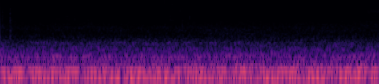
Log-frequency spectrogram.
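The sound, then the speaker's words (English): Steady low road rumble from inside a moving car driving through Las Vegas, a constant deep drone with engine and tire noise filling the low end, with no voices. “Let's take a drive through Las Vegas and see what's going on here today.”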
